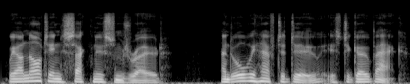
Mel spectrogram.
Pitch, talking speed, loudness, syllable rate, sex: 115 Hz, 235 wpm, -16 LUFS, 5.6 syllables/s, male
